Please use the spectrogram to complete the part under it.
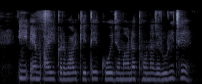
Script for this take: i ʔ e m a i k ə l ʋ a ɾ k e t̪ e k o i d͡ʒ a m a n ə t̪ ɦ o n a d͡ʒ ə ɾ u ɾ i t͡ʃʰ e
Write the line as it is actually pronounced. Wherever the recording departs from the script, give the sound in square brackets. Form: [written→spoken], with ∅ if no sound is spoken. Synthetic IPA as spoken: i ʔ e m a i k ə [l→ɾ] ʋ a ɾ k e t̪ e k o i d͡ʒ [a→ə] m a n ə t̪ ɦ o n a d͡ʒ ə ɾ u ɾ i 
